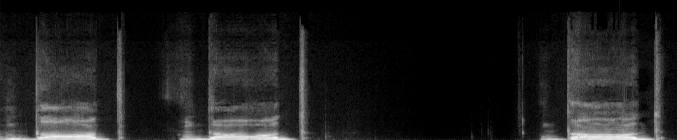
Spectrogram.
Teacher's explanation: آپ کی زبان کا جو لیفٹ کنارہ ہے، بایاں کنارہ، وہ آپ کے جو دانت ہیں لیفٹ سائڈ والے، ان کے ساتھ ان کے کناروں سے جا کے ملے گا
